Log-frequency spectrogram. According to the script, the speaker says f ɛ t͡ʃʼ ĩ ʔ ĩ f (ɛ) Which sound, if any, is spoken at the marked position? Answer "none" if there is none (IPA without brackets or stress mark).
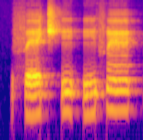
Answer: ɛ̃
